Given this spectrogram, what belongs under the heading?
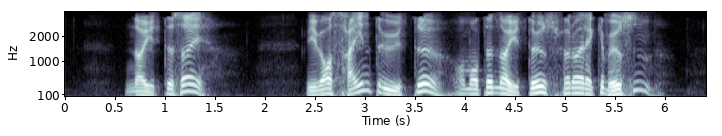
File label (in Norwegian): "nøyte sæi", Numedalsmål; Vi va sæint ute å måtte nøyte uss fer å rekke bussen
